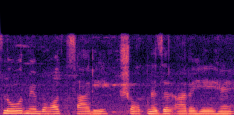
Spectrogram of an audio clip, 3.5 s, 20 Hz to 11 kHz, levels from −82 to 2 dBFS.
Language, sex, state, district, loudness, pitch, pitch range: Hindi, female, Chhattisgarh, Raipur, -16 LUFS, 185 Hz, 175-195 Hz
